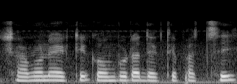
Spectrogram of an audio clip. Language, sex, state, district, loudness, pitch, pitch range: Bengali, male, West Bengal, Cooch Behar, -15 LUFS, 185 Hz, 180-190 Hz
